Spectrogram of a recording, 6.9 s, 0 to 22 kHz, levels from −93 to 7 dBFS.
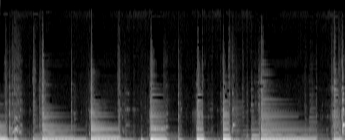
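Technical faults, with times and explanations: No technical faults can be heard in this music clip. There is nothing to time or explain.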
